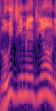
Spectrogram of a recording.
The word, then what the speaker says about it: Luigi Mangione: let's move on let's move along um what's Luigi Manion that's how you say his name yeah yeah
